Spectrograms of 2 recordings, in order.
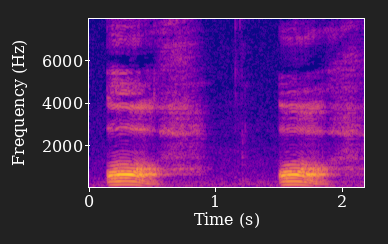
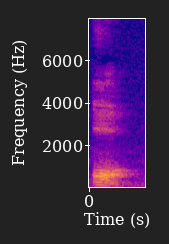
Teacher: Primeiro você precisa fazer o ó aberto com a boca e arredondado e depois faz e soltar o arzinho assim, que é a aspiração com a boca arredondada. Então você tem que fazer assim: OR, or. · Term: o aspirado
